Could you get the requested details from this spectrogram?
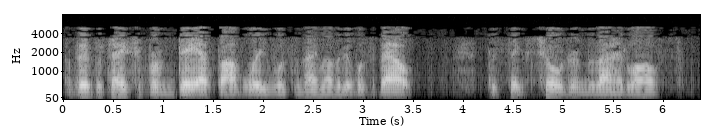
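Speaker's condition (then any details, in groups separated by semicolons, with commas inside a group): Vocal cord paralysis after stroke, unilateral vocal fold paralysis; types with one hand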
